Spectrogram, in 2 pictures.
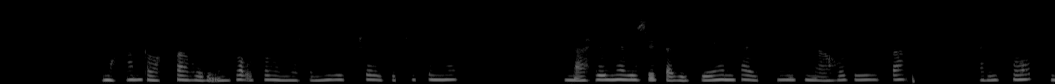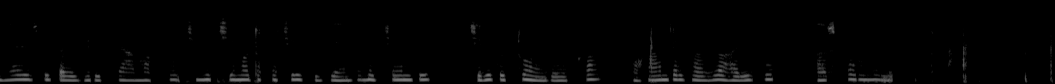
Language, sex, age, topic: Kinyarwanda, female, 18-24, government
